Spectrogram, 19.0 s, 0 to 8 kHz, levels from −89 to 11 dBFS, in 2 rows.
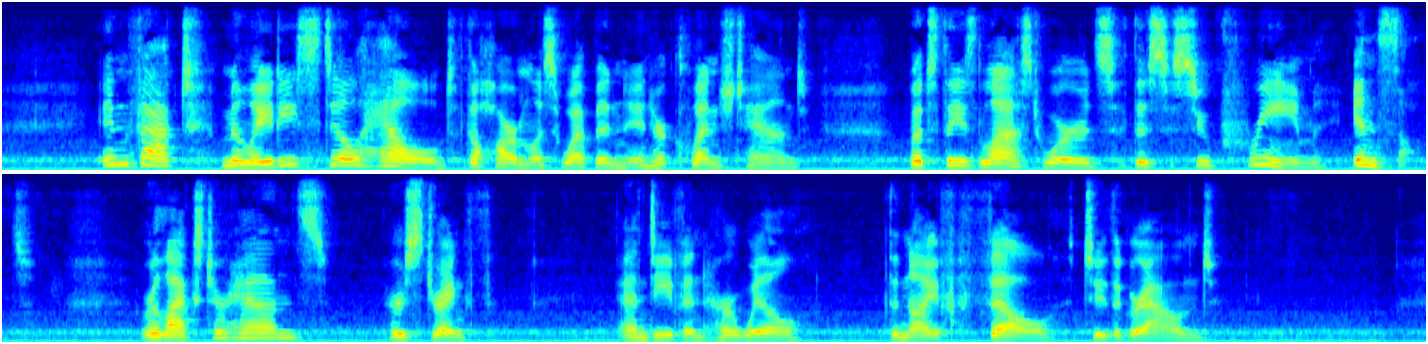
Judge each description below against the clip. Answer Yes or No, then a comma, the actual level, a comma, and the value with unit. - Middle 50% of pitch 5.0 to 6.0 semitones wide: Yes, wide, 5.4 semitones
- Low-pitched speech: No, high, 220 Hz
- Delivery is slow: Yes, slow, 105 wpm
